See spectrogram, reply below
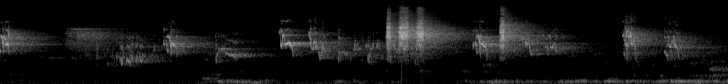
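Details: Contented budgerigar chattering: a busy stream of scratchy chirps, squeaky whistles and harsh buzzy notes in quick bursts, with a faint low rumble in the background.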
